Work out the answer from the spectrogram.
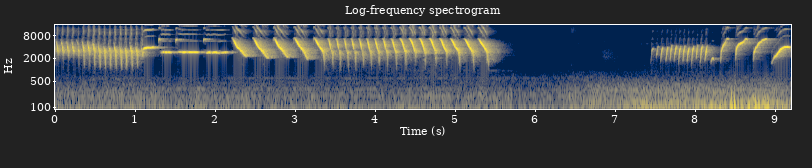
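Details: Canary singing as a lure for other canaries: buzzy trill, piping notes and a long run of quick downswept whistles, then a pause of near silence before the song resumes.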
